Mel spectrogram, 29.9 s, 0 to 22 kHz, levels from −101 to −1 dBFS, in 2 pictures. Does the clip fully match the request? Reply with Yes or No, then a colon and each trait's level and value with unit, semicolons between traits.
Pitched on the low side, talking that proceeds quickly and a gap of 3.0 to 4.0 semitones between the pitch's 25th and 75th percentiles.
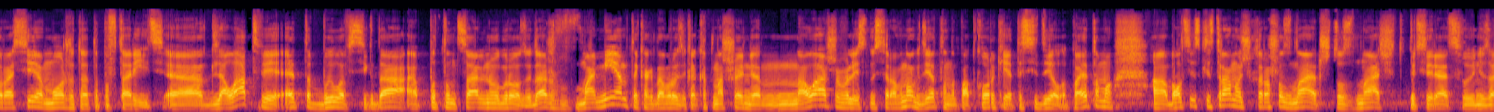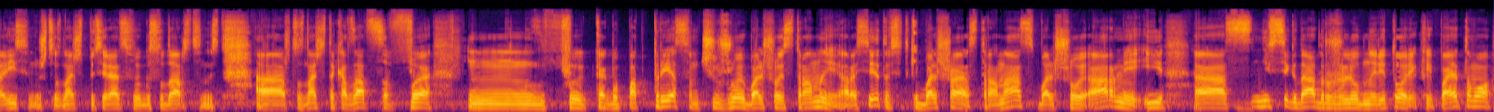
No: low, 120 Hz; average, 150 wpm; average, 3.5 semitones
